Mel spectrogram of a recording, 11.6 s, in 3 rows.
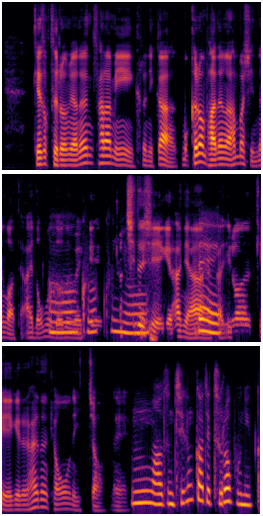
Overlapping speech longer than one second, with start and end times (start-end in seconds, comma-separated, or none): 4.6-6.1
